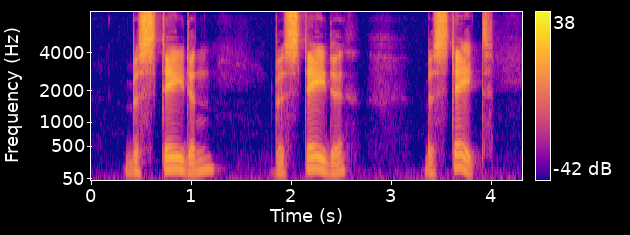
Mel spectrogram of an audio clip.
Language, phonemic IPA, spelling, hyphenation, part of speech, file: Dutch, /bəˈsteːdə(n)/, besteden, be‧ste‧den, verb, Nl-besteden.ogg
- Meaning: 1. to spend 2. to match for a job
